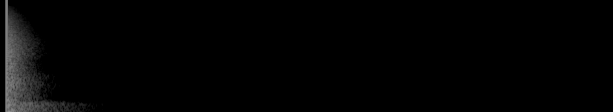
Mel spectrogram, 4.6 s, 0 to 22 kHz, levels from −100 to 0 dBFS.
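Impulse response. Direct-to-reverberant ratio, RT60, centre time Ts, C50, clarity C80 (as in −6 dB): −0.5 dB, 0.50 s, 18 ms, 9.5 dB, 14.5 dB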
